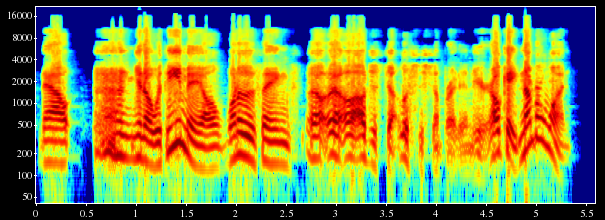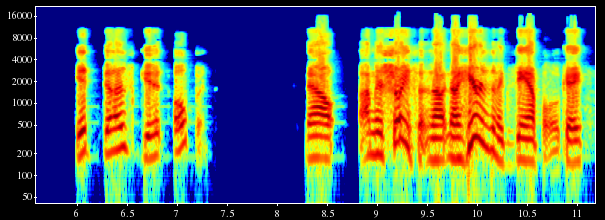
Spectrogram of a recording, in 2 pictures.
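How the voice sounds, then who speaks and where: A man's voice: fairly high pitch, very animated, moderate pace, vocal fry, fairly bright tone, no echo, low-quality recording. A man who is losing his voice gives a casual marketing lesson, talking loosely with restarts and checking in with "right?" and "okay?". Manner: conversational, many restarts and fillers, frequent "right?" and "okay?". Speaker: marketing consultant. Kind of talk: casual instructional talk to camera.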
